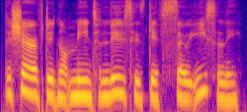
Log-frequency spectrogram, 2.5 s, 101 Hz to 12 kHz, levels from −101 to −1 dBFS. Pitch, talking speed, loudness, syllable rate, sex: 200 Hz, 265 wpm, -16 LUFS, 6.0 syllables/s, female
